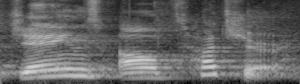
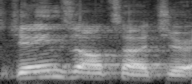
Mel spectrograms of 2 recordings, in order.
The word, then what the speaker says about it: James Altucher: go I guess is Jane's I'll touch her correct yes / no I think I've been saying your name wrong for 10 years that I've known you it's James I'll touch your everybody welcome to the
